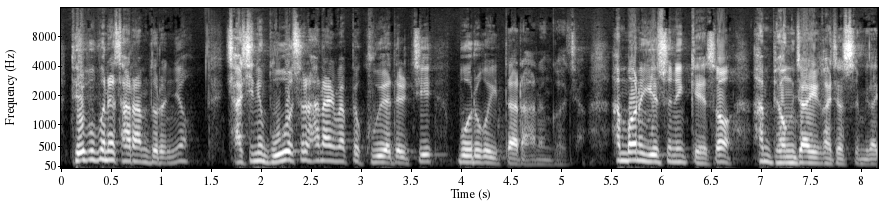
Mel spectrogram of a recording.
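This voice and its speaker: Korean pastor telling Bible stories. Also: male voice, medium pitch. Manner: storytelling, acting out voices in quotes, builds to emphatic peaks. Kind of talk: sermon.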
